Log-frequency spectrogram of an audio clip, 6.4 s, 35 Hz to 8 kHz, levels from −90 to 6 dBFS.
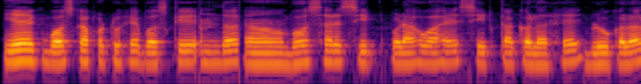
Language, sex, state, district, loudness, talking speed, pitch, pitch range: Hindi, male, Uttar Pradesh, Etah, -20 LUFS, 215 wpm, 145 Hz, 135-150 Hz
